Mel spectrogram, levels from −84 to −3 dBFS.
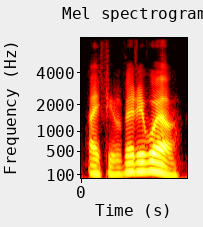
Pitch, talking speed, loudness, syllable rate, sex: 120 Hz, 225 wpm, -15 LUFS, 5.4 syllables/s, male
